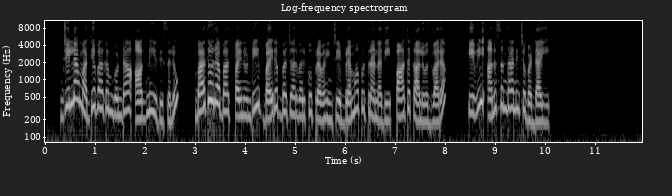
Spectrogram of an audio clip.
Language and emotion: Telugu, neutral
